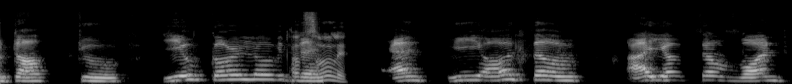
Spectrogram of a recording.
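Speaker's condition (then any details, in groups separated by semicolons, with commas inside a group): Cerebral palsy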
